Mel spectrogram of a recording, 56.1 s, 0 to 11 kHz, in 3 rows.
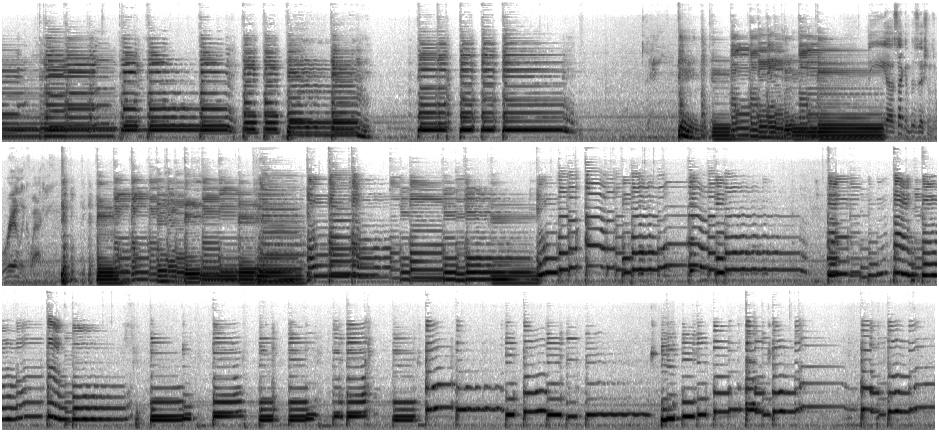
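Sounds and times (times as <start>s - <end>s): clean electric guitar: 0.0s - 17.9s, 19.6s - 56.0s.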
